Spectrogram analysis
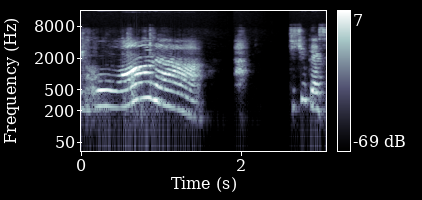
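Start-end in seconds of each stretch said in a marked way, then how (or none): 0.0-1.5 "iguana" stretched very slowly and louder; big reveal. Shown as a demonstration. Teacher to class, drawn-out answer reveal. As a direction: unveil the answer with a flourish.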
